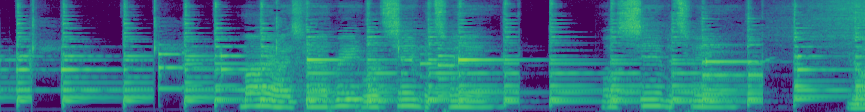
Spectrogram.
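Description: Instrumental passage of a pop song led by ukulele, chords picked in short repeated notes. A bass line comes in about two seconds in, and the music drops out briefly near the end.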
